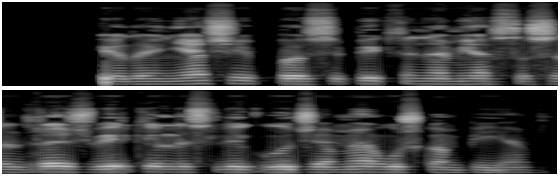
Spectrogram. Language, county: Lithuanian, Vilnius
